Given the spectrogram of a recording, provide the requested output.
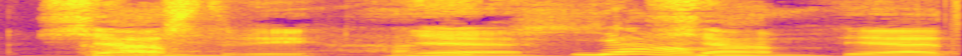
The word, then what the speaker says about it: Hyam: Hyam. Yeah, I'd say Hyam. As in ham. Yeah, like West Hyam.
